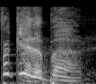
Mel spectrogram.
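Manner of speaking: loud, high, angry character voice. Voicing the cat Leroy as Rex from Rex Kwon Do. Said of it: "he could be Rex from Rex Kwon Do".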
